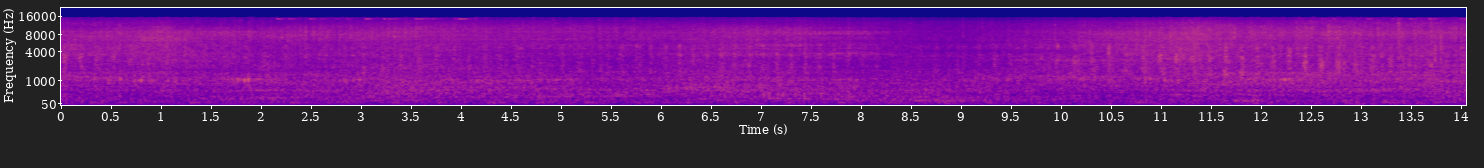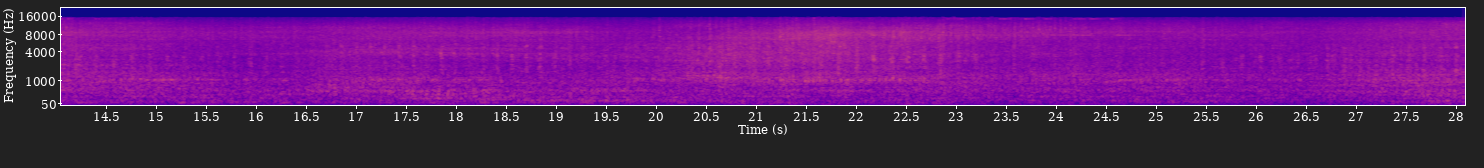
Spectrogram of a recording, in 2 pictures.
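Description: American Flyer S-gauge toy trains running on the layout: a steady clattering rumble of motors and wheels on track, growing louder twice as a train comes near and then fading.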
